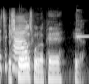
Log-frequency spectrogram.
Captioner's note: bell dings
